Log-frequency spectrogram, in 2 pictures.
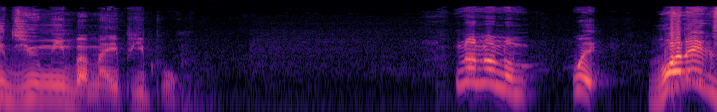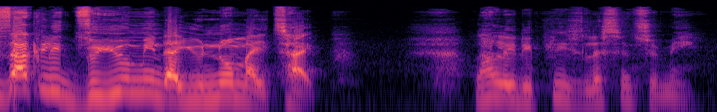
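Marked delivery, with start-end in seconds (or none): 2.3-7.1 high, loud, furious confrontation; angry. Acted. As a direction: lay into her, outraged. Tenant angrily confronting landlady.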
